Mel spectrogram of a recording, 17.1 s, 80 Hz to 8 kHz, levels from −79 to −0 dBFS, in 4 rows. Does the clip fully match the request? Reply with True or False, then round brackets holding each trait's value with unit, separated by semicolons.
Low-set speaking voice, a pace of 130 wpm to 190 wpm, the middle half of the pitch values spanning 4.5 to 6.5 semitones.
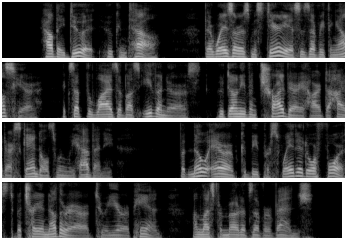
False (130 Hz; 200 wpm; 5.1 semitones)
